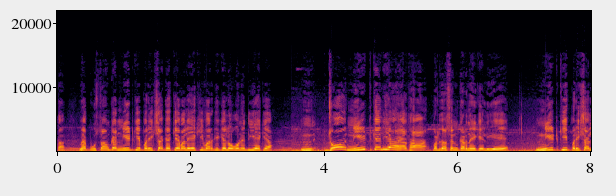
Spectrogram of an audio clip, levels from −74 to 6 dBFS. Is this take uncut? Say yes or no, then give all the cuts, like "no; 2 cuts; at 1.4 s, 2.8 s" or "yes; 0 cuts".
no; 1 cut; at 3.5 s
